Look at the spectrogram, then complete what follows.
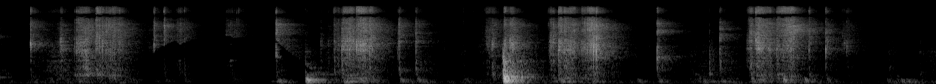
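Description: Exterior painter's tape being pulled off the roll again and again, each pull a short ripping hiss as the tape is wrapped tight around the edge of a cardboard filament spool. There is a sharp knock about five seconds in.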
